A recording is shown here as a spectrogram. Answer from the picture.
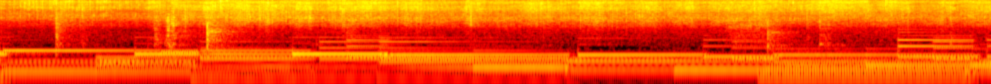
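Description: French beans with green chilies and cumin sizzling in hot oil in a frying pan over a gas flame as the pan is tossed and stirred, with a few sharp clicks in the first two seconds. Soft background music with long held low notes plays underneath.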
